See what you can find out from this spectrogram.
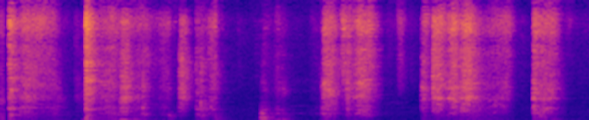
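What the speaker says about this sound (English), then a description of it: "I just take a putty knife and I just sort of run it over and take off all the, the little ridges" A putty knife scrapes ridges off a patched drywall surface in a series of short, rough rubbing strokes, close and fairly quiet, with brief pauses between passes.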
